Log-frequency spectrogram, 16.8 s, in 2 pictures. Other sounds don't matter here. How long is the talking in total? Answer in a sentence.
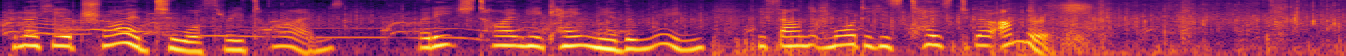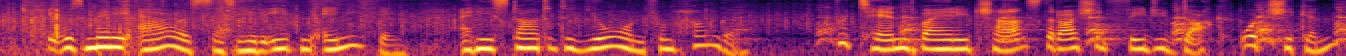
You can hear the talking for 15 seconds altogether.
